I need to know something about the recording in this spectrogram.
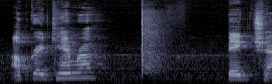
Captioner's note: clap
